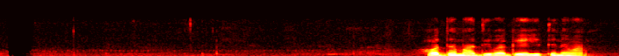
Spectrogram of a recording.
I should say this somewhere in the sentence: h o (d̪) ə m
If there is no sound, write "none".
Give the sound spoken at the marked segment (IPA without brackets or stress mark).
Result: d̪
